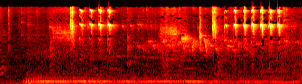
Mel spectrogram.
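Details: Velvet-fronted nuthatch lure call: a brief run of rapid shrill chips, a short rising note, then a second quick series of about six high, sharp notes, with a constant low drone behind.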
